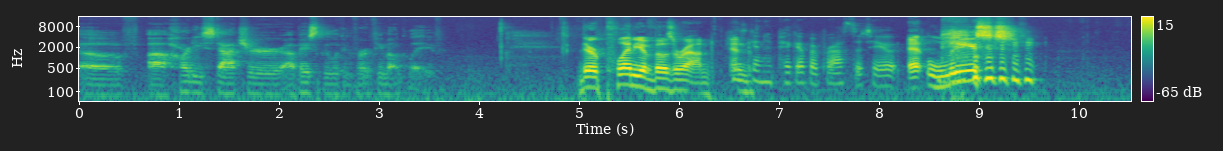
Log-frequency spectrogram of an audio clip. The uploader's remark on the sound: We had a little bit of background noises that were difficult to edit out do apologize.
